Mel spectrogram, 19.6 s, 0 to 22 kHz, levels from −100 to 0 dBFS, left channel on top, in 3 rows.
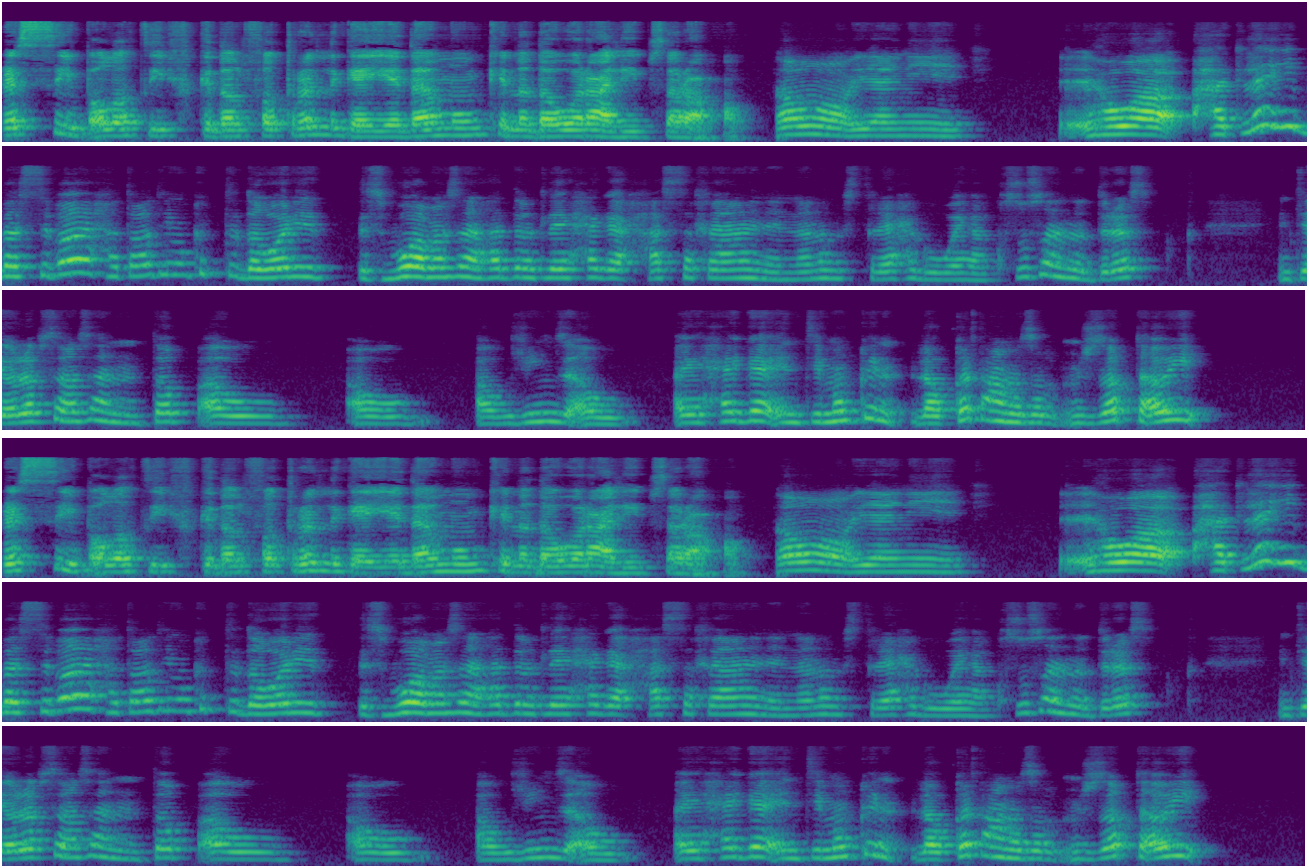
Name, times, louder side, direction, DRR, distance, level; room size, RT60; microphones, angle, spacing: voice 1, 0.0-3.5, left 3 dB, 60° left, 1.2 m, -27 dB
voice 2, 3.9-4.8 5.3-12.2 12.9-14.5 14.8-15.1 15.4-19.0, left 2 dB, 25° left, 0.4 m, -29 dB
4.3 x 2.1 x 2.2 m
head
